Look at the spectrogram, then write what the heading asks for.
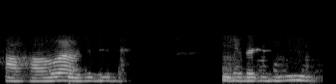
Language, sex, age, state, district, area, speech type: Odia, female, 45-60, Odisha, Nayagarh, rural, conversation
